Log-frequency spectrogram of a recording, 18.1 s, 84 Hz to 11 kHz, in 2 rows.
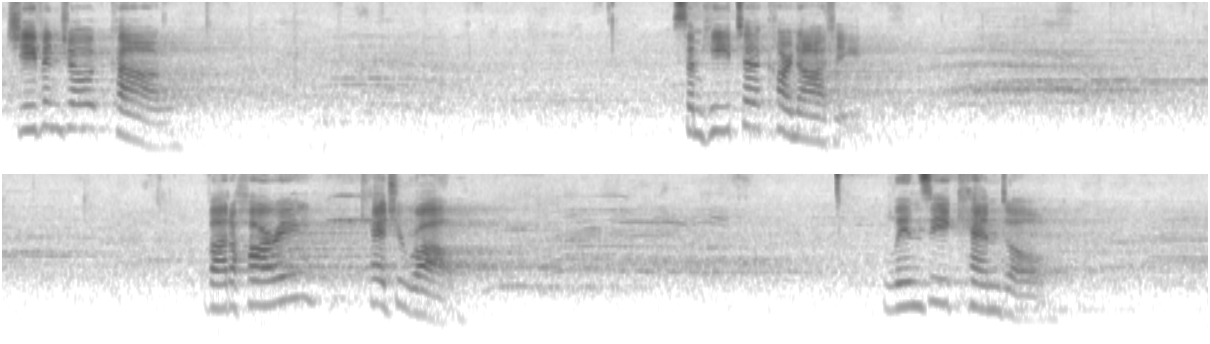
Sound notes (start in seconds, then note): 7.0 audience cheers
